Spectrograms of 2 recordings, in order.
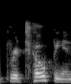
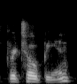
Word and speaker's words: Britopian: mean i'm i'm well i'm brutopian that's how people don't know how to pronounce it it's britopian which is my handle yeah b-r-i-t-o-p-i-a-n on like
